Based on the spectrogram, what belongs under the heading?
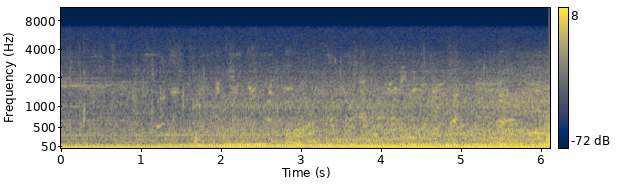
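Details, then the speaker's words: Proton Waja MMC manual, idle with air conditioning on after the faulty idle valve (stepper motor) was replaced with an original JPN-spec Evo unit and idle reset/tuned: steady, even idle, no hunting or dipping; stepper over 60 steps, idle timing 8.5 ±; normal. "Okay, stabil. Okay lah, on aircon, stepper motor more than 60 step."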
